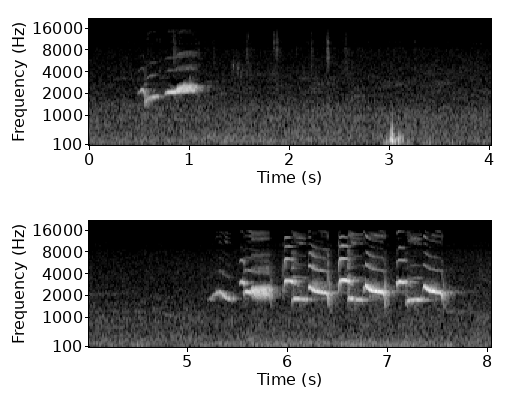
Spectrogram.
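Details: Blackbird, Turdus merula, singing from a tree: a short mellow whistled note, a pause with a faint low thump, then a rich run of fluty, warbling notes rising and falling, mixed with high squeaky twitters.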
